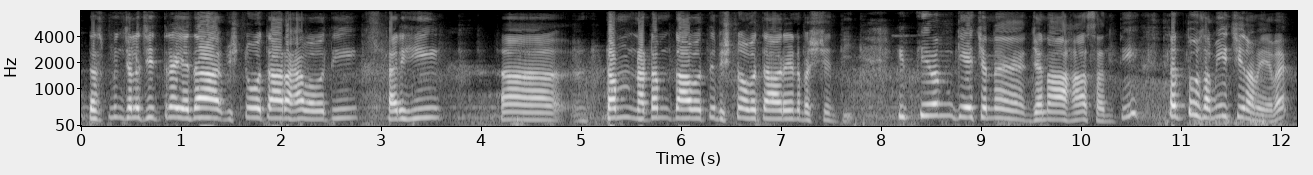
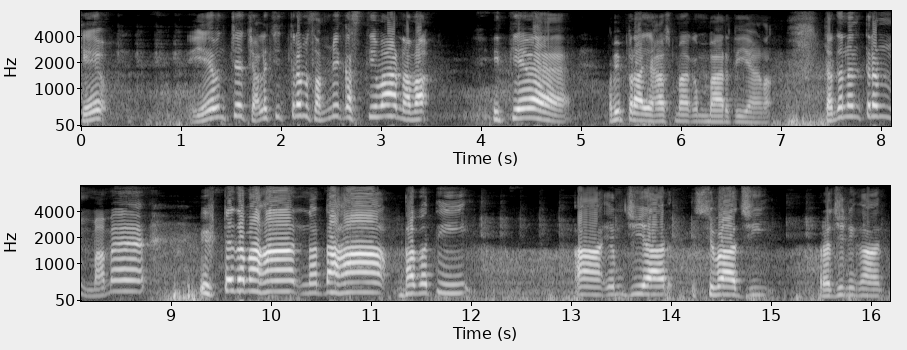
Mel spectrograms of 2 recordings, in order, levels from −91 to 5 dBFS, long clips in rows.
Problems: constant background noise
